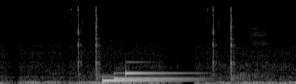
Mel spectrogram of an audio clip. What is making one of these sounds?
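A computer alert chimes once.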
